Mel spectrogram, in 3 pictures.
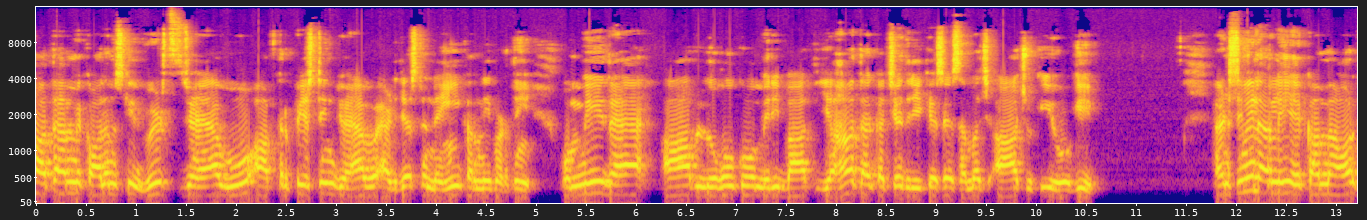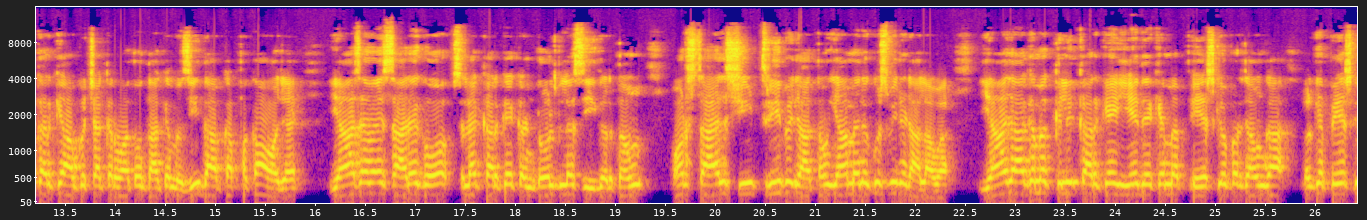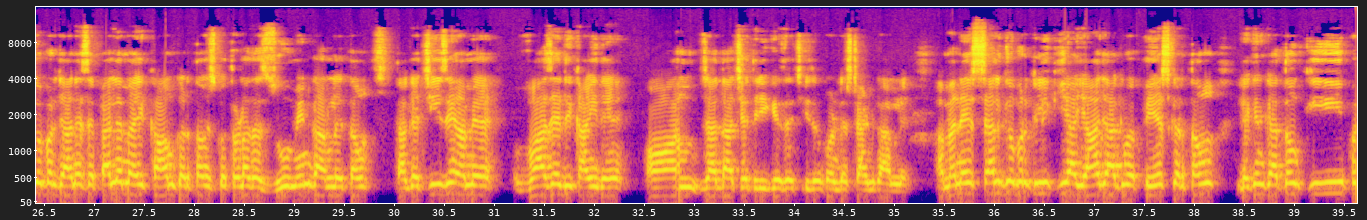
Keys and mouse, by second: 16.9 click, 18.2 ctrl+c, 20.5 click, 21.8 click, 22.8 click, 24.9 click, 27.2 click, 29.3 click, 29.5 click, 29.7 click, 30.1 click, 30.3 click, 30.5 click, 34.9-36.0 drag, 37.9-38.9 drag.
